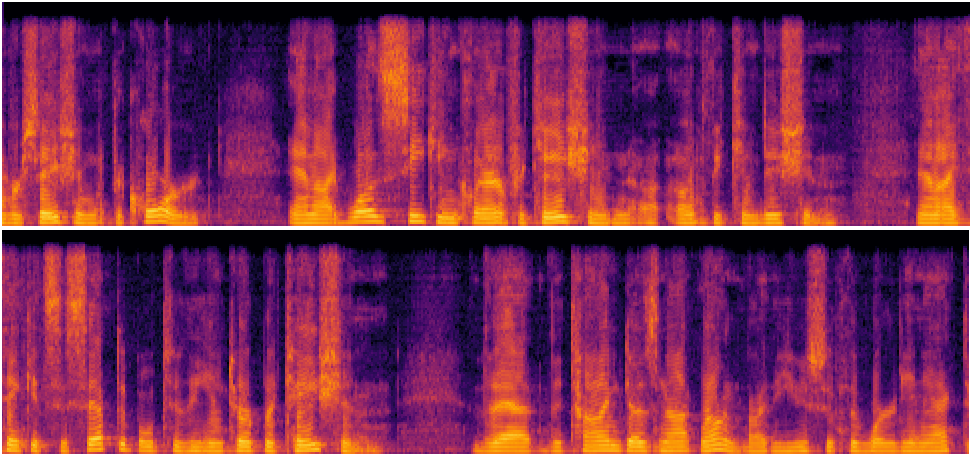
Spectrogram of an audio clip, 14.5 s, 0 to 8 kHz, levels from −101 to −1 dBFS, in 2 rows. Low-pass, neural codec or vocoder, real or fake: 7.2 kHz; vocoder, 22.05 kHz, 80 mel bands, HiFi-GAN; fake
